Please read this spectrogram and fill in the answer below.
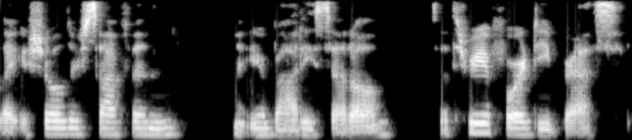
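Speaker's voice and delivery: calm, unhurried guided meditation voice. Acted. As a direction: gently guide the breathing. Leads a breathing practice.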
